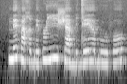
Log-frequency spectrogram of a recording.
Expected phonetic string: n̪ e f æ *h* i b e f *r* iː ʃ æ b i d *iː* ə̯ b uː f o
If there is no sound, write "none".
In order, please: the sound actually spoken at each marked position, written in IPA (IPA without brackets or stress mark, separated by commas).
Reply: χ, ɹ, eː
